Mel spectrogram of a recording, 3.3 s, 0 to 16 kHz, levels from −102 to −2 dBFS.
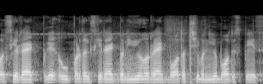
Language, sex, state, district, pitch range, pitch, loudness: Hindi, male, Punjab, Kapurthala, 110-120 Hz, 115 Hz, -18 LUFS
